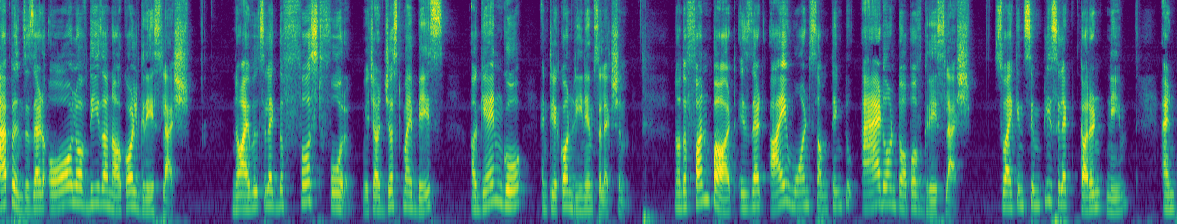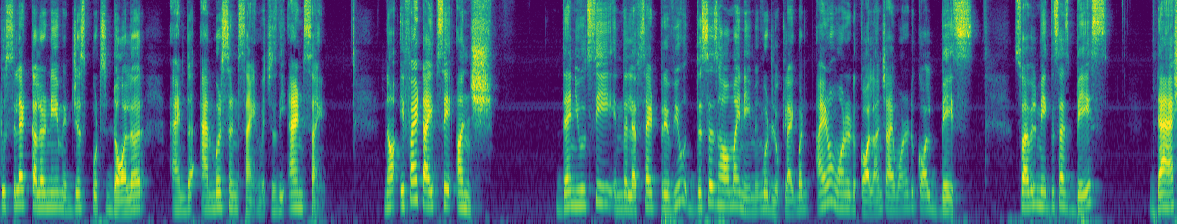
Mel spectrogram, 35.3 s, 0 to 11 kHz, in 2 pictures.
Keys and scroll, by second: 6.5 super+/, 7.7 Return, 24.2-24.6 typing, 25.8-27.5 typing, 31.6-34.9 typing.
